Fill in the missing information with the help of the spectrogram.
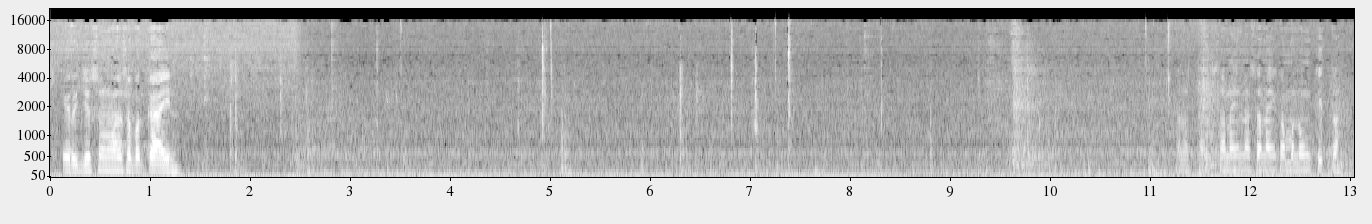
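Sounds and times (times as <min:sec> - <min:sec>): steady low hum: 0:00.0 - 0:13.0
metallic clicks and taps: 0:06.2 - 0:08.9.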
